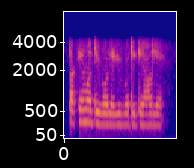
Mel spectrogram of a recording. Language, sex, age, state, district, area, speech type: Assamese, female, 18-30, Assam, Sivasagar, rural, conversation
